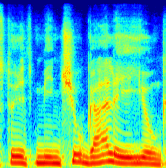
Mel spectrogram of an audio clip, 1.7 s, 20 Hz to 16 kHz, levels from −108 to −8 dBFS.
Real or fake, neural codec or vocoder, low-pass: fake; autoencoder, 48 kHz, 128 numbers a frame, DAC-VAE, trained on Japanese speech; 14.4 kHz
